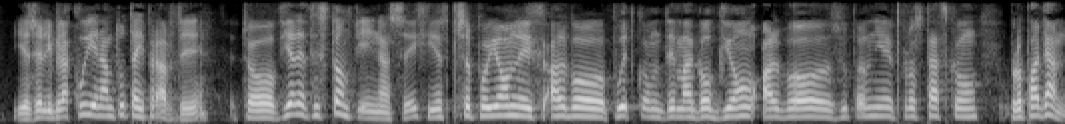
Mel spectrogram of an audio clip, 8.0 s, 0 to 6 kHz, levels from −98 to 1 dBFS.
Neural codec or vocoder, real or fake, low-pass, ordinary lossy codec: codec, 16 kHz, 2 kbps, X-Codec, WavLM features, trained on Multilingual LibriSpeech; fake; 5.4 kHz; AAC, 48 kbps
